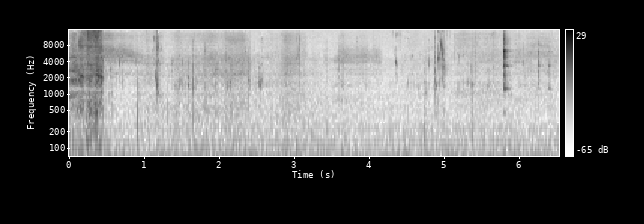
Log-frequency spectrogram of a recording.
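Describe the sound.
Biting and chewing on a collagen-rich fish eye taken from a hotpot: one sharp crunch at the start, then soft, close chewing with faint wet clicks and little else.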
